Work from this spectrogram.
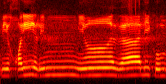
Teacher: ادغام مع غنہ کا rule apply ہو رہا ہے، میم کی زیر کو نون ساکن کے ساتھ ملاتے ہوئے نون ساکن پہ اخفا کریں گے۔ زال کے اوپر کھڑی زبر دوڑ کر کھینچ کے ادا کریں گے، لام کی زیر کو بغیر کھینچے اور کاف کی پیش کو میم ساکن کے ساتھ ملاتے ہوئے پڑھیں گے۔ · بخیر من ذالکم، با کی زیر کو بغیر کھنچی ادا کرنا ہے، یا ساکن سے پہلے خا کے اوپر زبر یا لین ہو رہا ہے، نرمی سے موڑتے ادا کریں گے۔ را کے نیچے دو زیر کی تنوین کو میم مشدد کے ساتھ ملاتے ہوئے غنہ کریں گے۔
